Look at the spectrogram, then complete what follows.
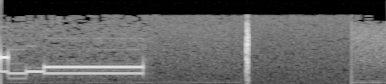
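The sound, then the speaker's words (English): A radio repeater times out: a quick run of electronic beeps stepping between pitches, ending in a longer steady tone, then quiet, a sharp click, and a low hiss of static. No one speaks. “Repeater, timeout, cancel. Sorry about that.”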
